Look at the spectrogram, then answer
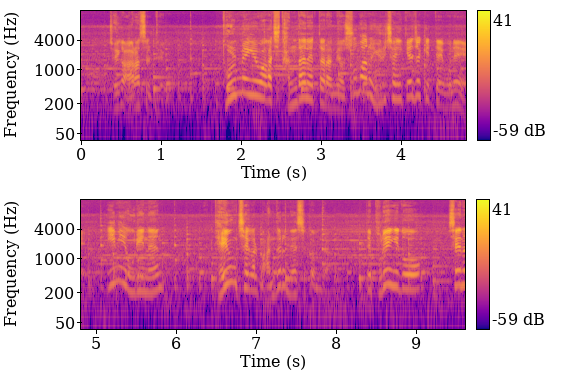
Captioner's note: birds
